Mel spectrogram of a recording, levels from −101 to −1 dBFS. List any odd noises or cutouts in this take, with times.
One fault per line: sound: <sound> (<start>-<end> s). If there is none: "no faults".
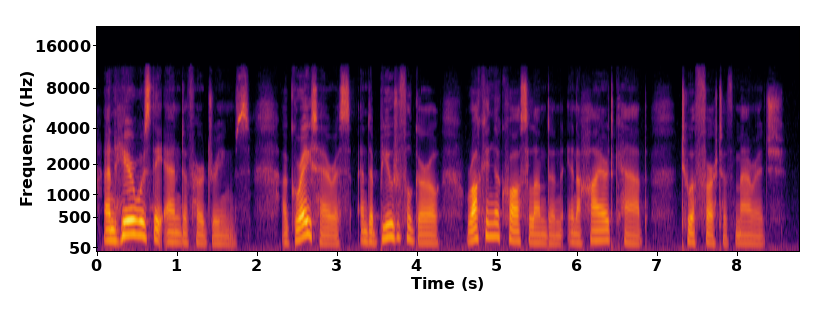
no faults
